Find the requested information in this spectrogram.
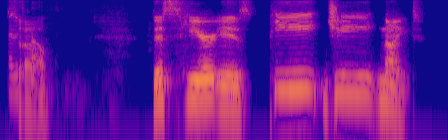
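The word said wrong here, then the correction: Pignite: PG Knight? – Pig Knight. – Pig Knight. You're right. Sorry.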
